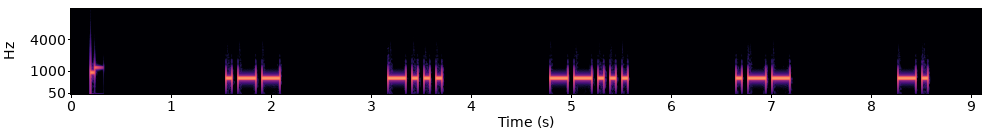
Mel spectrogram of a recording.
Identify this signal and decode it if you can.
Morse code, heard as a keyed tone, about 21 wpm, spaced as for 7 wpm, 700 Hz. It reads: WB7WN
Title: USA Call Signs - 6 Characters - 6x Character Spacing - 20wpm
